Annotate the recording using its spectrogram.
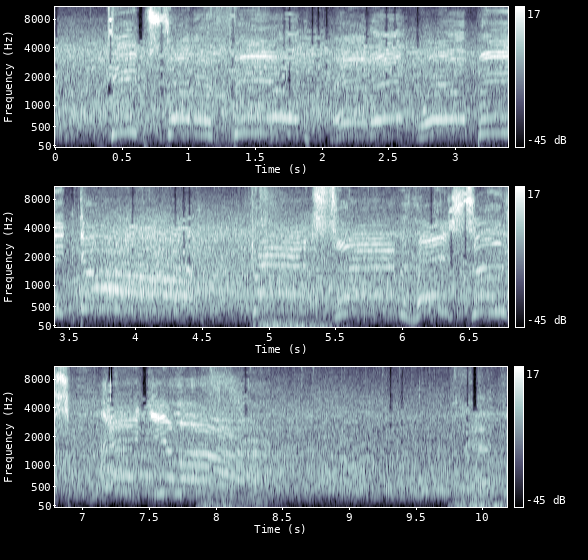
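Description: Baseball television broadcast of a home run: a play-by-play announcer's voice over a stadium crowd.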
